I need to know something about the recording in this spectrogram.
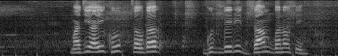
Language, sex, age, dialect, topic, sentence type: Marathi, male, 25-30, Varhadi, agriculture, statement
